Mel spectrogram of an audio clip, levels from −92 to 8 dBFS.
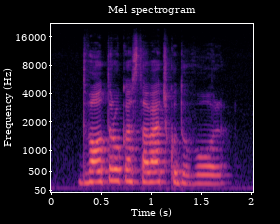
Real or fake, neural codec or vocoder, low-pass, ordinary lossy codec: real; none; 19.8 kHz; none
